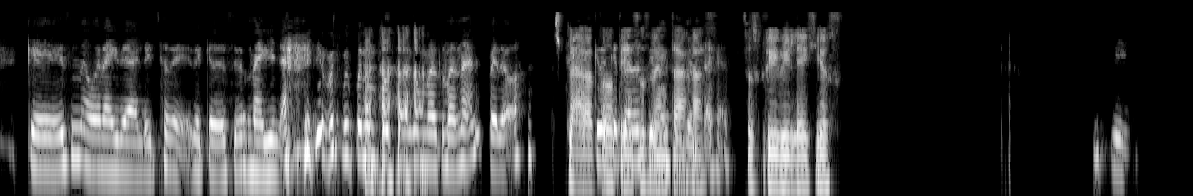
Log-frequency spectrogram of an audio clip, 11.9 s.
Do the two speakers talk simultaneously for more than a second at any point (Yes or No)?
Yes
